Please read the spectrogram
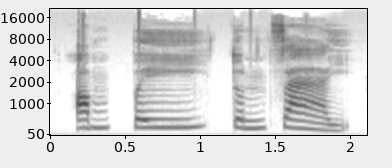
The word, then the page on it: អំពីទន្សាយ: オンピー・トンサーイ; ʔɔmpiː tʷɔ̀nsaːi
